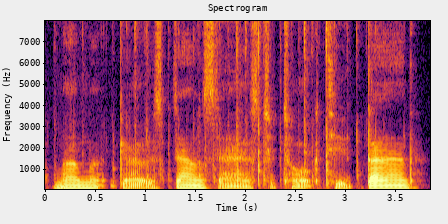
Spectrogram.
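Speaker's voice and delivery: ordinary talk, nothing marked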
